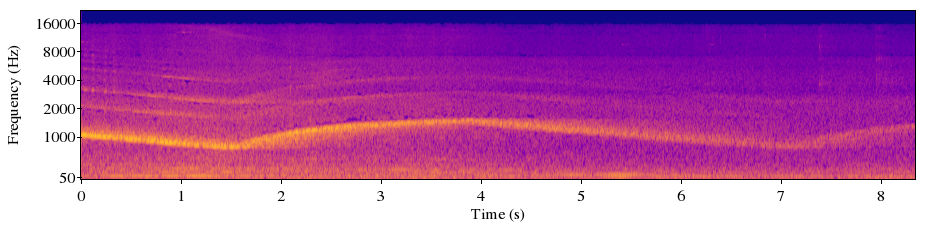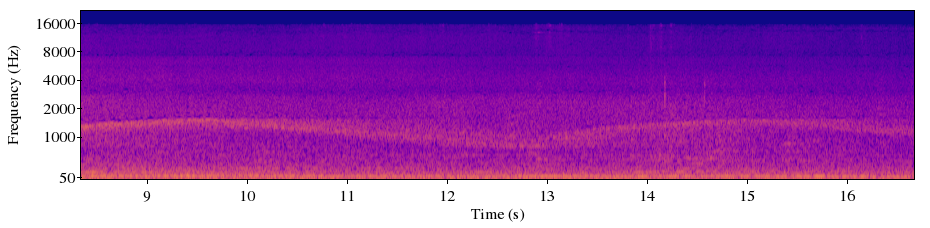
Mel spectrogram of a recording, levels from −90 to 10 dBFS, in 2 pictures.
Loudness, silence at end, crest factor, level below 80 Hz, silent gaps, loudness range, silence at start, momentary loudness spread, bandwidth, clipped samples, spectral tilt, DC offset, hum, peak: -15 LUFS; 0 s; 18 dB; -34 dBFS; none; 21 LU; 0 s; 23 LU; 16 kHz; under 0.1%; -5 dB/octave; under 0.1%; none; 0 dBFS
